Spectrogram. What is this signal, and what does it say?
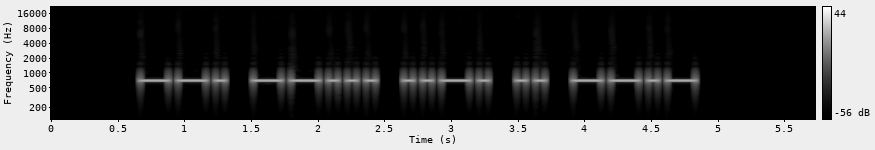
Morse code, heard as a keyed tone, about 17 wpm, 700 Hz. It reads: G7FIQ
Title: DXCC-100 Call Signs - 5 Characters - 17wpm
